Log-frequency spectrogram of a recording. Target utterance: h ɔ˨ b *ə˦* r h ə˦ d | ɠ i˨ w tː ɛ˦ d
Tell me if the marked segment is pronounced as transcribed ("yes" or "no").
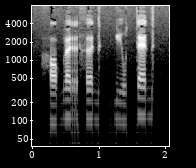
no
